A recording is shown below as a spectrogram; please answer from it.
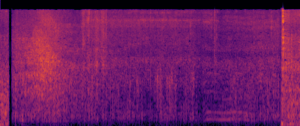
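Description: Wind buffeting the microphone of a moving cyclist's camera, cutting out abruptly just after the start to a faint steady hiss of air, then returning abruptly near the end.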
